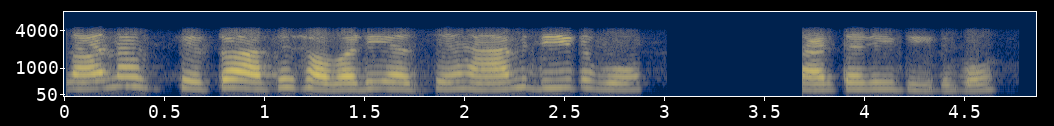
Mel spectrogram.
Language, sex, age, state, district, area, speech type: Bengali, female, 60+, West Bengal, Purulia, urban, conversation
